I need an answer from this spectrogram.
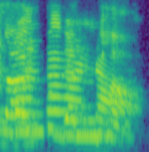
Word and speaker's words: Sarpagandha: Sarpaganda. okay it is sarpagandha Sarpaganda. What are you pronouncing, Arishal? Sarpagandha. What is that? It's Sarpagandha. Sarpaganda. Everybody say Sarpagandha.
